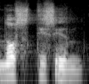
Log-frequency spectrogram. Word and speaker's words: gnosticismo: Gnosticismo, que se escribe G de gloria, sí, los gnósticos.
